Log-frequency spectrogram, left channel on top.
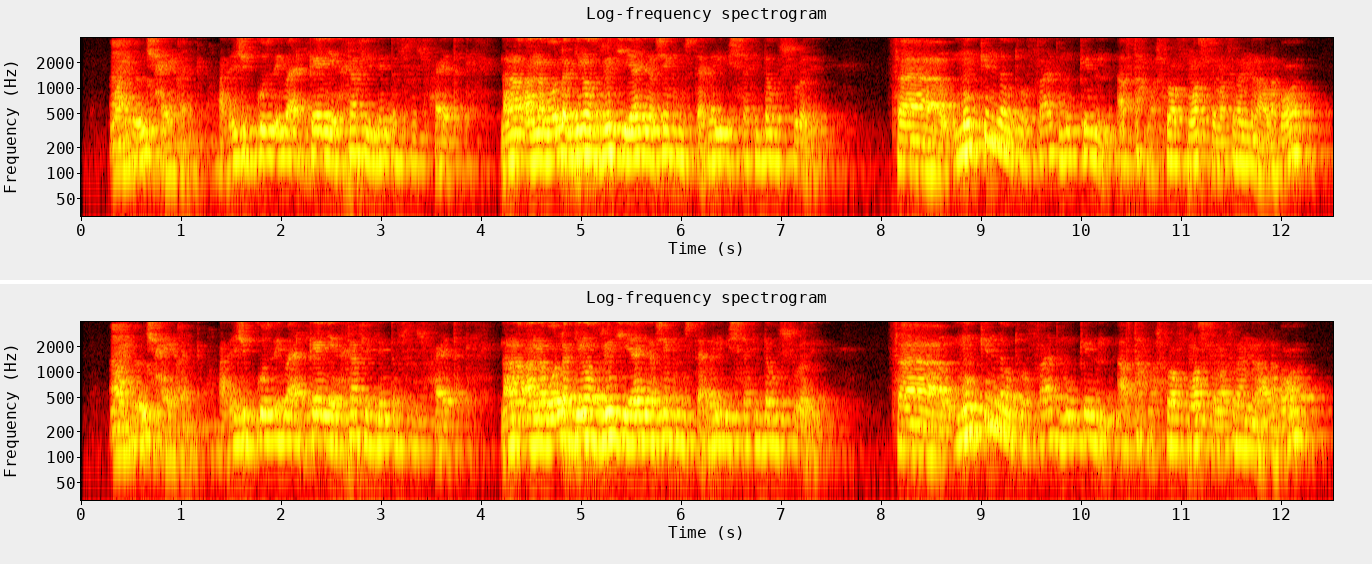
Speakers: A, on the left; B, on the right.
A: وهتعيش
B: ايوه طبعا
A: حياتك
B: ايوه
A: هتعيش الجزء بقى التاني
B: ايوه أيوة، طبعا
A: الخفي اللي انت مش شفتوش في حياتك انا انا بقول
B: طبعا
A: لك دي نظرتي يعني انا شايف مستقبلي بالشكل ده وبالصورة دي ف
B: امم امم
A: وممكن
B: امم
A: لو توفقت ممكن افتح مشروع في مصر مثلا من على بعد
